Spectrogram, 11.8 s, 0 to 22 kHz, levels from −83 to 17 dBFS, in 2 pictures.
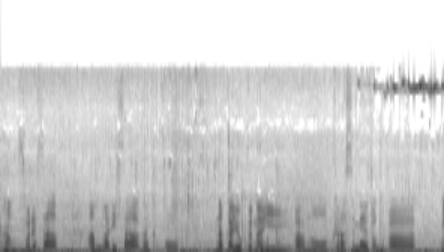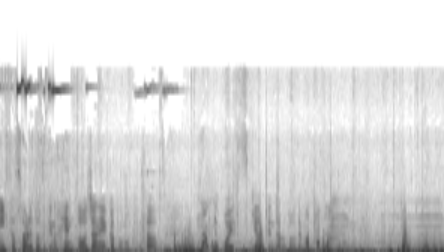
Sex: female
